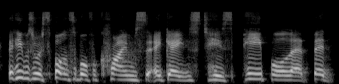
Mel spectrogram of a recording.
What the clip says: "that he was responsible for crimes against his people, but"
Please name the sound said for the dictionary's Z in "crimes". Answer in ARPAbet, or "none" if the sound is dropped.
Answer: Z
